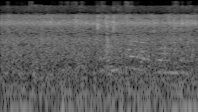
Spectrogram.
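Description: Heavy rain pours steadily as a dense, even hiss with no breaks, close by and fairly loud throughout.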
